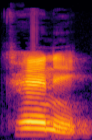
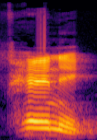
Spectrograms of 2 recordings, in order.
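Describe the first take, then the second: The two takes are said the same way.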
